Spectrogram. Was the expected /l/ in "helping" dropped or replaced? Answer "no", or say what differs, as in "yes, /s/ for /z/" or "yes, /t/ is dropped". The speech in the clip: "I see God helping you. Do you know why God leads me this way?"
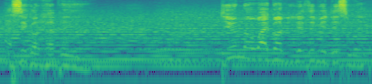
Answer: yes, /l/ is dropped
